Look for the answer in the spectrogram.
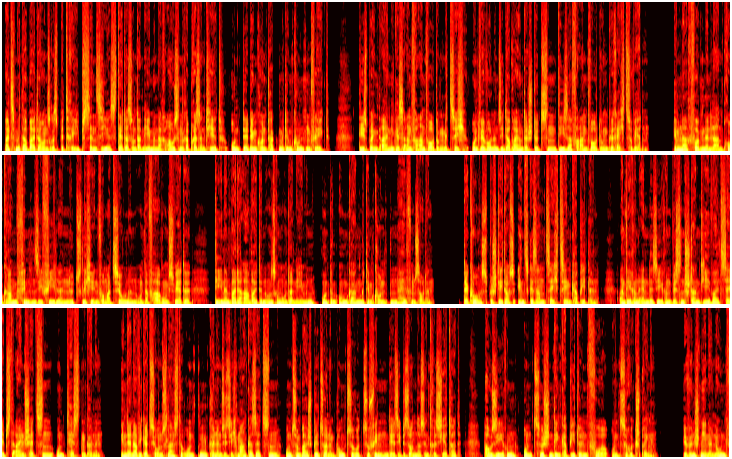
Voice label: Hoerprobe E-Learning Mitarbeiterschulung

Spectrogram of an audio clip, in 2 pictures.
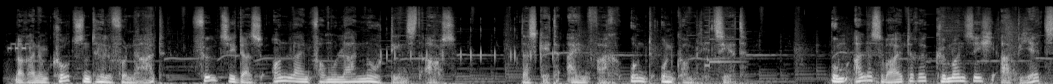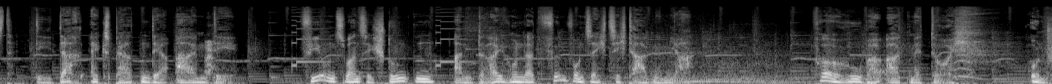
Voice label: Hoerprobe Erklaervideo; AMD

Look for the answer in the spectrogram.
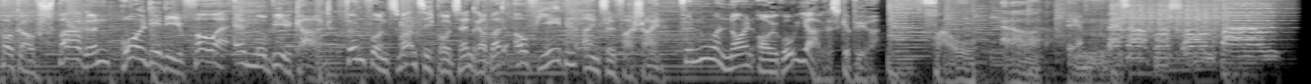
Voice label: Hoerprobe Werbung; VRM short

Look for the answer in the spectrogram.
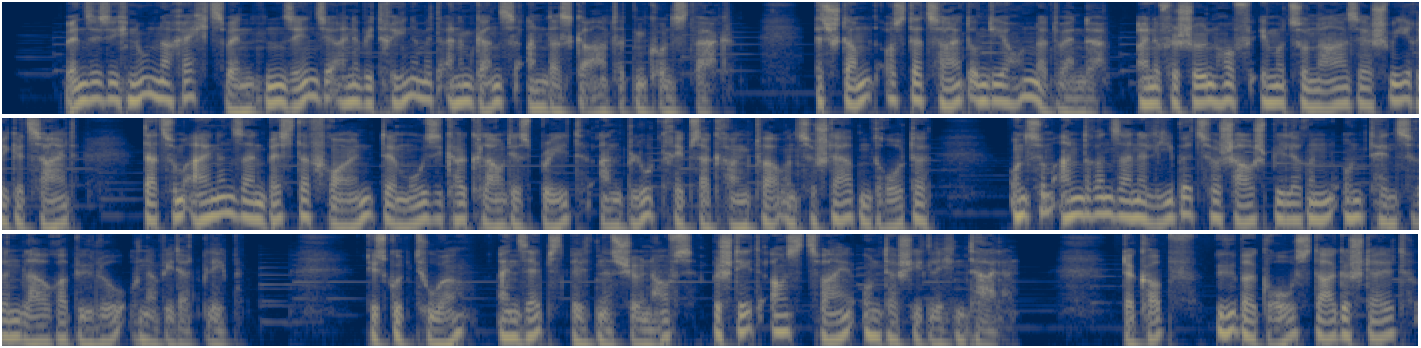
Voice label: Hoerprobe Audioguide Kunstausstellung

